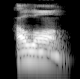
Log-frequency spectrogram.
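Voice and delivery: loud sharp angry question. Acted. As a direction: bark the demand. Angry demand in quarrel.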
